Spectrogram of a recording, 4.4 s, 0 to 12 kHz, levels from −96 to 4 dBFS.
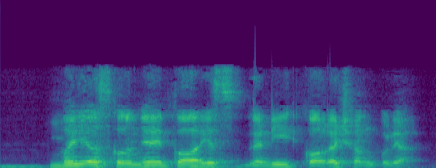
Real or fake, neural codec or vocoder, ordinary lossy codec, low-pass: fake; codec, 16 kHz, 0.8 kbps, ZipCodec; AAC, 32 kbps; 7.2 kHz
